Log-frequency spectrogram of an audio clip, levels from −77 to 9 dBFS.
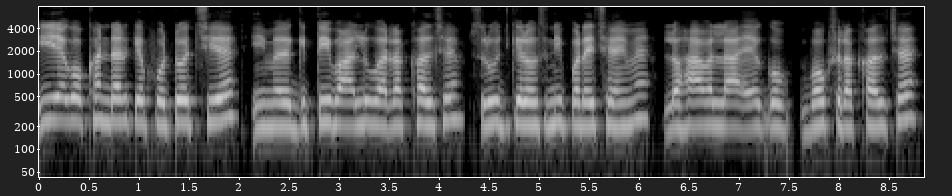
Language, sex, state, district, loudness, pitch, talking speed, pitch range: Angika, female, Bihar, Begusarai, -16 LUFS, 215 Hz, 155 wpm, 205-230 Hz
